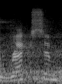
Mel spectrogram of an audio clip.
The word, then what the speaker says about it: Wrexham: to pull them up it starts with a w it's a silent w so it's w r e x u m soccer pull it up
